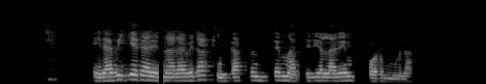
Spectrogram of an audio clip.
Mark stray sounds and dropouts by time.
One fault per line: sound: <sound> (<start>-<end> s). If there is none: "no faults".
sound: dropout (1.6-1.6 s)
